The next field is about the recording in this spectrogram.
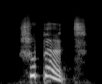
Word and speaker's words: Choupette: Choupette.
